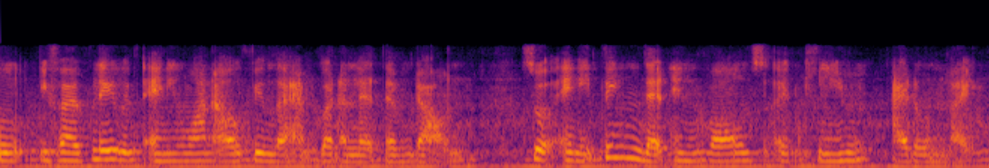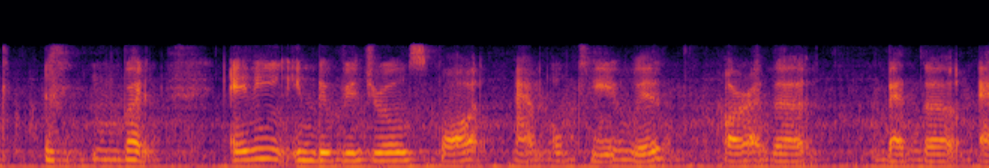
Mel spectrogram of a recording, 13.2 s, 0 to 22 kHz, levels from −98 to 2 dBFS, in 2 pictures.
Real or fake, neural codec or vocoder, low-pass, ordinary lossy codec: fake; codec, 16 kHz, 4.8 kbps, FACodec; 7.2 kHz; Opus, 64 kbps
